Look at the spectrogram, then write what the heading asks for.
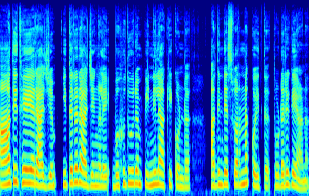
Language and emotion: Malayalam, neutral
